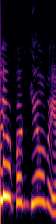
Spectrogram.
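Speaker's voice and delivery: loud, very high mock-terrified squeal; scared to death. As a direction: imitate a big man panicking for his life. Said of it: "scared to fucking death".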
